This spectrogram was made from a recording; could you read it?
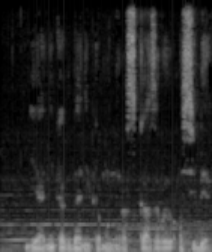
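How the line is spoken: Muttered. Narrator (Russian): пробормотал стрелок

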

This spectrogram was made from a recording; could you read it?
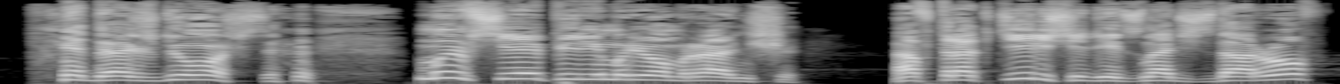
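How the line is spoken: Loud laughing. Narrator (Russian): Захохотал Лаган

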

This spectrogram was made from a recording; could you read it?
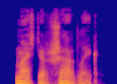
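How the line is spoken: Muttering. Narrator (Russian): бормочет он

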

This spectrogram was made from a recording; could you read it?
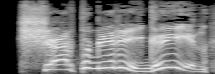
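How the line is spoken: Howling. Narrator (Russian): взвыл Хейзлтон

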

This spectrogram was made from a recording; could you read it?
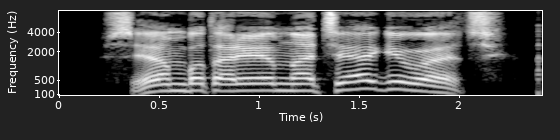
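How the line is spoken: Yelling. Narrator (Russian): орал Нит и Сефни

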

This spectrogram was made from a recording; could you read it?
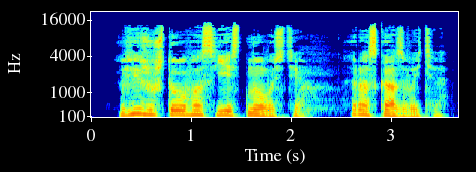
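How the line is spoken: Tired demand. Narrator (Russian): потребовала Афина, устало

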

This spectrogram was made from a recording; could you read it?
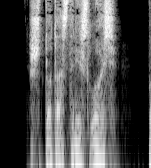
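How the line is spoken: Whisper. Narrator (Russian): прошептал Карл

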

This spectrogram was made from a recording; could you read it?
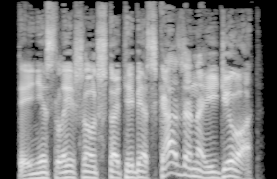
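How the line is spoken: Imperious, threatening growl. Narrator (Russian): Старик подался к стоявшему в дверях человеку, властно и угрожающе, напоминая старого, гордого, рычащего пса

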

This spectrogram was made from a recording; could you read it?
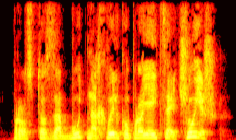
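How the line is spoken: Hissed. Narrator (Ukrainian): прошипів Гаррі

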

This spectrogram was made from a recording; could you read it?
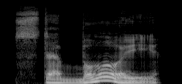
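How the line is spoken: Drawling. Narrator (Russian): протянула Танит

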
